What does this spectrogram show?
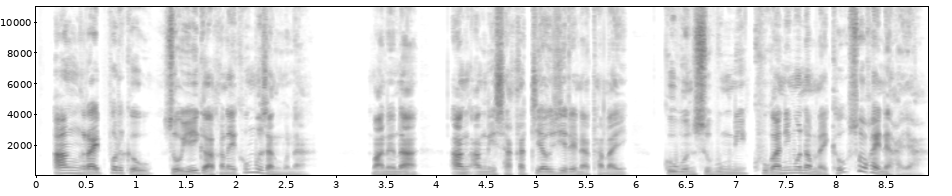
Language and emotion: Bodo, disgusted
